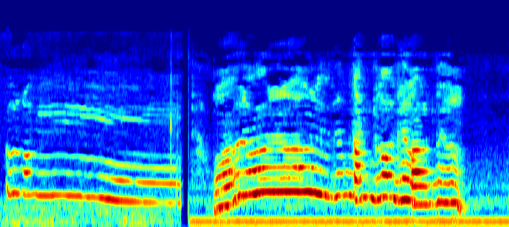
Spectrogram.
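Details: Chatty domestic cat talking back: a long, slowly falling meow, then a second drawn-out cry that rises, holds and breaks into choppy wavering syllables, over a low steady hum.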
